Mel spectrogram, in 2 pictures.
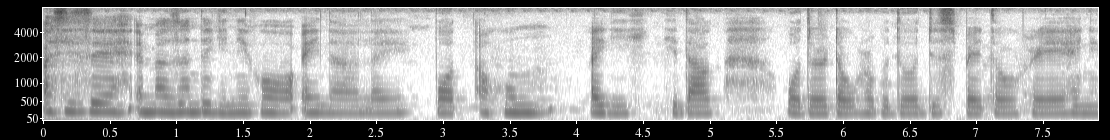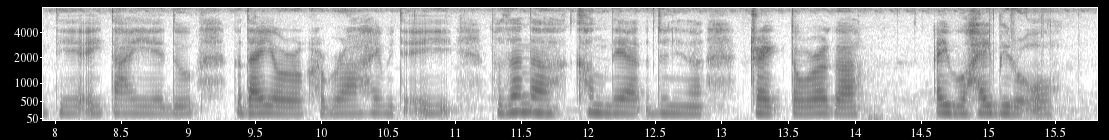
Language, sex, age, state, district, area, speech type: Manipuri, female, 18-30, Manipur, Chandel, rural, spontaneous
